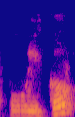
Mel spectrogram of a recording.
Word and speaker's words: publicó: Y luego, como les decía ahorita, publicó, pues es la acción del pasado que lleva acento en la O.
